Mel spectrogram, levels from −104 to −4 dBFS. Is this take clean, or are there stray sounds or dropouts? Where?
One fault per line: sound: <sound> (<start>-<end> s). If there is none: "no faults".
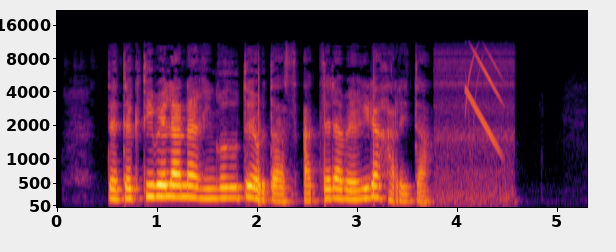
sound: chirp (4.1-4.5 s)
